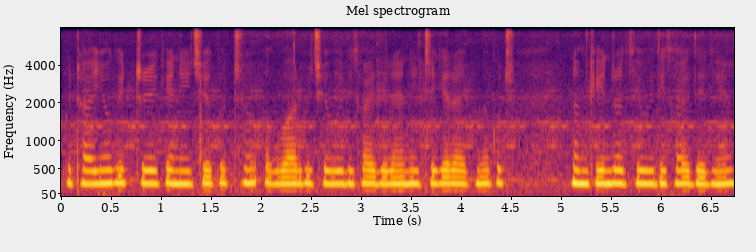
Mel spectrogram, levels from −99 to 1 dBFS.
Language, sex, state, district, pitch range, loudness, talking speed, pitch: Hindi, female, Bihar, Kishanganj, 230-240 Hz, -13 LUFS, 225 wpm, 235 Hz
